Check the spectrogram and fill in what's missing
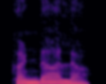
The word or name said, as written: ಕಂಡ್ಲಾ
